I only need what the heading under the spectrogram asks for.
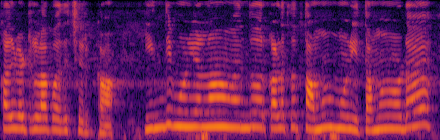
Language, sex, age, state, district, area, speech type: Tamil, female, 18-30, Tamil Nadu, Chennai, urban, spontaneous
